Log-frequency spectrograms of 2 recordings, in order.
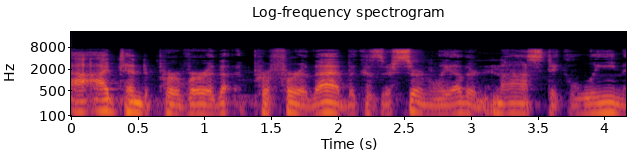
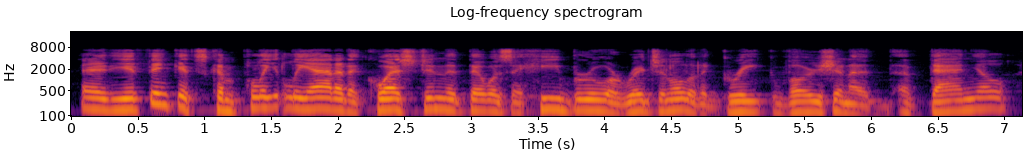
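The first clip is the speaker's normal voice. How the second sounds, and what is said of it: Put-on Chicago accent. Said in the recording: “Any accent is fine, the sillier the better ... how about uh, Chicago?”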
